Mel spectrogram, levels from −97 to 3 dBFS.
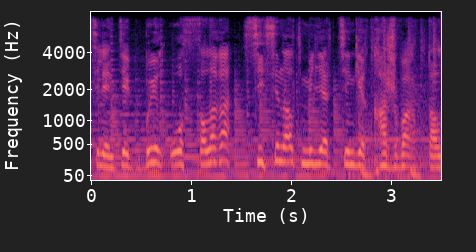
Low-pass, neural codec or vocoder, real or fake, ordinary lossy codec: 7.2 kHz; none; real; none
